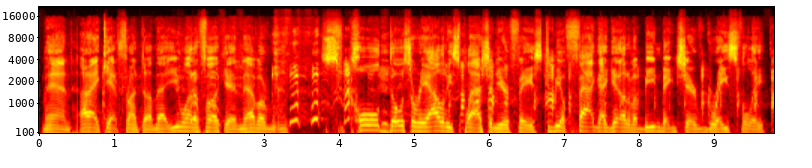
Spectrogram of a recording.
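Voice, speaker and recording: A man's voice: mid-range voice, normal speed, a little hiss or hum. A man co-hosting a podcast in casual comedic chat, laughing often and joking crudely with plenty of swearing. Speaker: podcast co-host.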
